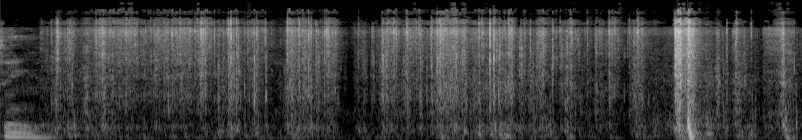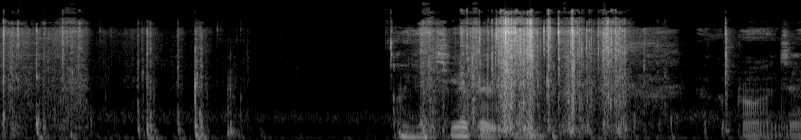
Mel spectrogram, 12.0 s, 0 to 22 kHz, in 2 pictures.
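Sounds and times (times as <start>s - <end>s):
paper crinkling and rustling: 0.3s - 7.8s, 9.0s - 11.0s.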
